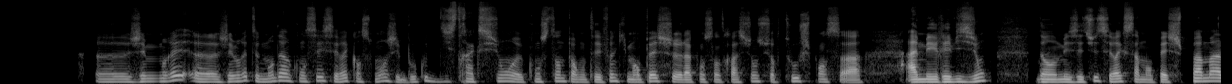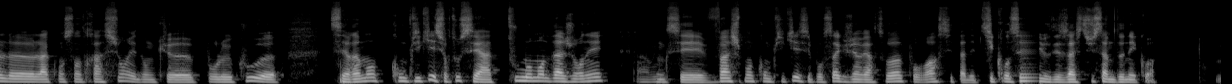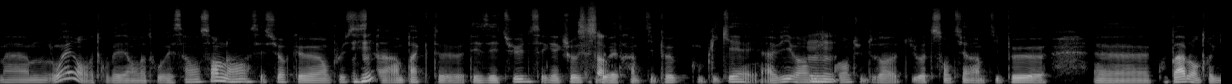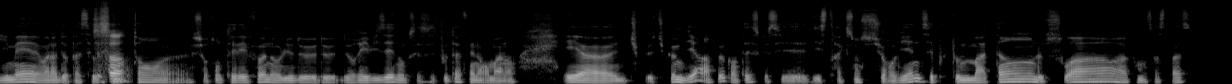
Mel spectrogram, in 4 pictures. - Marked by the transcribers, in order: other background noise; tapping; stressed: "tout"; stressed: "vachement"
- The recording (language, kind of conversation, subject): French, advice, Comment les distractions constantes de votre téléphone vous empêchent-elles de vous concentrer ?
